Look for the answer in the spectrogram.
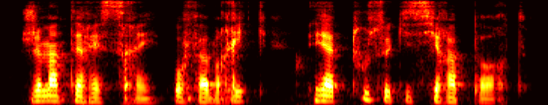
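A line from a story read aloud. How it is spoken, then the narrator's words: Calm reply. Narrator (French): répondit Marguerite d'un ton calme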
